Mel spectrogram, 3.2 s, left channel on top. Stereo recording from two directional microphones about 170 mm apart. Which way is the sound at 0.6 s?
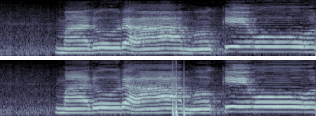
35° right (ahead or behind).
